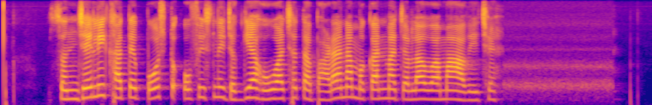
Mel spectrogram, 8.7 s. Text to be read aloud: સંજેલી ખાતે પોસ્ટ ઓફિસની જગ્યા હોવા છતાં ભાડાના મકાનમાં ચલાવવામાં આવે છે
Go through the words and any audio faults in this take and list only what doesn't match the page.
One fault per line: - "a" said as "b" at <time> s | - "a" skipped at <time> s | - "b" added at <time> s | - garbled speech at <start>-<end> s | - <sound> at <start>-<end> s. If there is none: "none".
none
